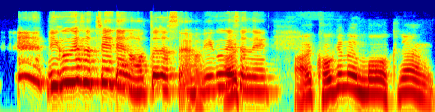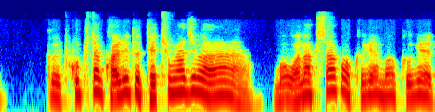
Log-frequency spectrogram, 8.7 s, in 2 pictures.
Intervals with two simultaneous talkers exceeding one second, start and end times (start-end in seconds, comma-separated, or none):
none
